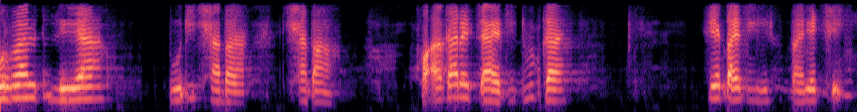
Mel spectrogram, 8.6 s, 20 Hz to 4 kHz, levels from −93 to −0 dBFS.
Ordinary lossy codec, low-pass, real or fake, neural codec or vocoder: none; 3.6 kHz; fake; codec, 16 kHz in and 24 kHz out, 0.6 kbps, FireRedTTS-2 codec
